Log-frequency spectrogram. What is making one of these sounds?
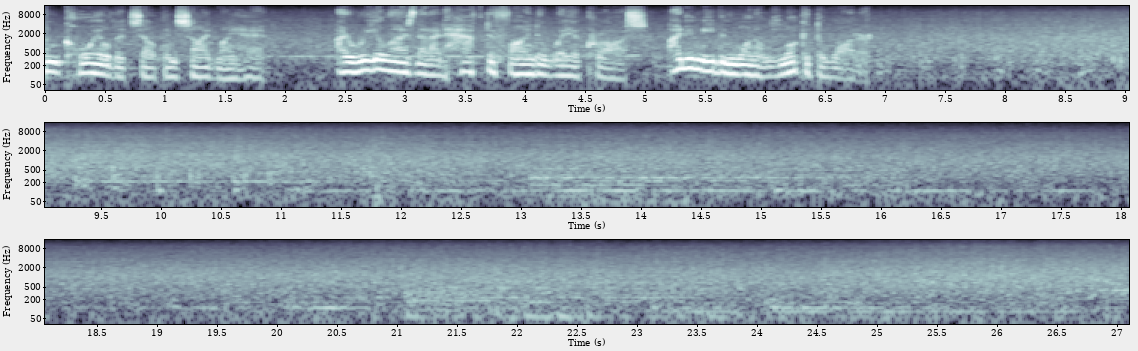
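A river rushes steadily nearby.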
